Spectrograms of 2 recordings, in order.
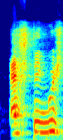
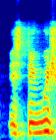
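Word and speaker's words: extinguish: इसे याद रखना, इसे एक्सटिंग्विश नहीं पढ़ते हैं, एक्सटिंग्विश पढ़ते हैं। ई से इसकी प्रोनाउंसिएशन स्टार्ट होती है।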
